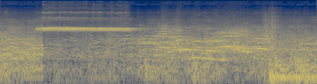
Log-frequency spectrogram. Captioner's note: whistling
